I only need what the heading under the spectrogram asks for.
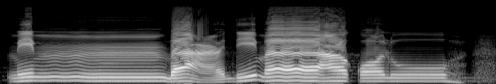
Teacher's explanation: pada lafal nun mati bertemu ba, ini suaranya nunnya dimasukkan ke huruf mim, diganti karena di sini kemudian ditandai dengan mim kecil menandakan ini awalnya min.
